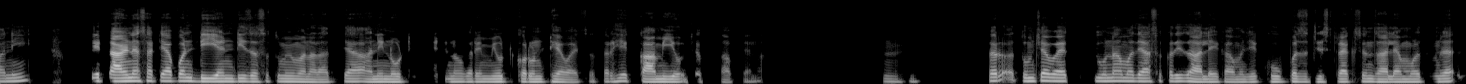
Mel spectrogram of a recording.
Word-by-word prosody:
आणि 150 +5 -2 0.7
ते 160 - +3
टाळण्यासाठी 155 +1 +6
आपण 155 -1 +2
डी-एन-डी 140 -1 +3
जसं 135 +1 -2
तुम्ही 135 -1 0
म्हणालात 115 -3 -1
त्या 135 -1 0
आणि 125 +1 +1
नोटिफिकेशन 125 +1 -4
वगैरे 130 0 -3
म्युट 130 -1 -1
करून 125 -1 0
ठेवायचं, 120 0 -3
तर 130 - -5
हे 150 +3 -2
कामी 125 -1 +4
येऊ 125 0 +1
शकतं 110 - -15
आपल्याला. 125 +7 -16 1.2
हं, 130 -1 -10
हं. 130 - -13 0.7
तर 165 0 +3
अ, - - -5
तुमच्या 155 +3 +2
वैयक्तीक 155 -2 0
जीवनामध्ये 155 -1 +1
असं 145 +2 -3
कधी 145 0 0
झालंय 125 -3 +1
का 120 -1 -4
म्हणजे 120 +1 -3
खूपच 125 0 -2
डिस्ट्रॅक्शन 125 +2 -3
झाल्यामुळे 125 0 +1
तुमच्या 130 +3 -2
130 Hz, 150 wpm, -24 LUFS, 125-150 Hz, 1.2 s, टाळण्यासाठी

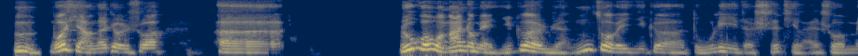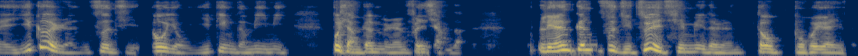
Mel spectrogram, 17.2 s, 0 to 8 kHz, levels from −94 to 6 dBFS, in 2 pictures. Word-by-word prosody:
嗯， 175 -11 +1
我 185 +9 +7
想 180 - -2
呢， 150 +1 -6
就 155 -2 -3
是 145 - -8
说， 155 +4 -5 0.5
呃 130 -3 -5 1.3
如 230 - +6
果 245 -3 +8
我 220 -5 +5
们 170 +3 0
按 205 - +1
照 185 -3 -1
每 140 -6 -6
一 115 +3 -15
个 180 +3 +3
人 125 - -6
作 215 -4 +1
为 145 -2 -6
一 135 -1 -18
个 125 -3 -10
独 115 +4 -16
立 155 -4 -9
的 120 -2 -17
实 140 +7 -12
体 130 -6 -17
来 105 +3 -19
说， 125 +1 -12
每 120 0 -17
一 125 - -5
个 345 +4 +3
人 115 -4 -1
自 155 +5 -4
己 120 -5 -14
都 180 0 +4
有 115 -9 -10
一 120 +3 -17
定 150 -3 -10
的 125 - -15
秘 130 +1 -14
密， 125 -3 -18 0.4
不 220 - +7
想 125 - -1
跟 140 +2 -5
别 125 -2 -15
人 120 +1 -12
分 135 +4 -7
享 - - -11
的， 310 - -22 0.7
连 180 +6 +7
跟 230 +3 +7
自 210 0 0
己 130 -1 -6
最 230 - +7
亲 150 +3 -5
密 145 -2 -8
的 130 -1 -6
人 115 0 -12
都 135 -4 +1
不 120 -2 -4
会 130 +3 -1
愿 120 -3 -3
意 110 - -13
135 Hz, 225 characters per minute, -21 LUFS, 120-175 Hz, 1.3 s, 果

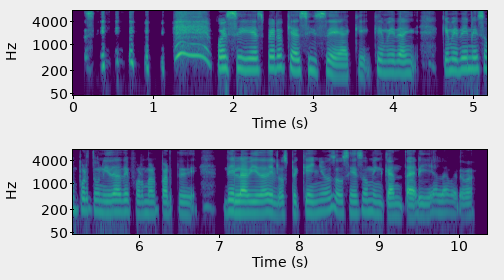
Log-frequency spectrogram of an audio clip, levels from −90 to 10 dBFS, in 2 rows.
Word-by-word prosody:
Sí. 265 +4 0 1.3
Pues 235 0 +5
sí, 220 -1 +8
espero 235 +3 +1
que 230 - 0
así 200 +1 +4
sea, 145 -7 +4
que 150 +2 -10
que 195 -2 -6
mi 180 0 -3
dain 175 0 -1 0.3
que 195 - -1
me 205 -1 0
den 220 +1 -2
esa 230 +1 +3
oportunidad 180 -4 -5
de 180 0 -6
formar 160 0 -9
parte 160 -2 -7
de 150 - -12 0.3
de 185 0 -2
la 165 0 +4
vida 165 0 0
de 170 -2 0
los 150 +1 -4
pequeños, 170 +4 -6
o 170 -1 -5
sea, 165 0 -1
eso 175 +2 -4
me 175 - -9
encantaría, 145 +1 -3
la 170 0 -9
verdad. 145 -3 -12
175 Hz, 190 wpm, -27 LUFS, 160-200 Hz, 1.3 s, sí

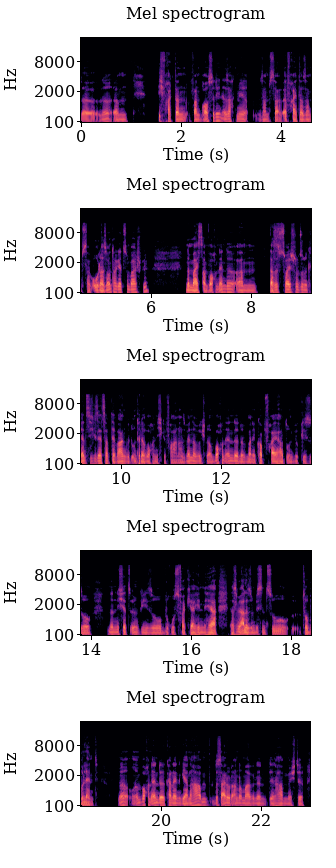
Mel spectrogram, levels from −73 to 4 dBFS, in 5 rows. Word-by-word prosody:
ne? 100 +2 -1
Ähm, 85 0 -2 0.6
ich - - 0
frag 95 +1 -2
dann: 95 -3 +3
„Wann 85 0 +2
brauchst 90 +9 +2
du - - 0
den?“ 135 -1 0
Er - - 0
sagt 100 0 -2
mir 95 -3 -1 0.2
„Samstag, 85 +3 -2
äh, - - +4
Freitag, 90 0 +1
Samstag 90 0 -2
oder 95 -3 +4
Sonntag“ 115 +5 +1
jetzt 110 -1 +2
zum 110 - -4
Beispiel, 115 +9 0 0.7
ne, 95 - +5
meist 95 +1 +6
am 80 - +1
Wochenende. 115 +6 +1
Ähm, 90 -1 -1 0.2
das - - +5
ist 110 +2 0
zwar 110 - +5
jetzt 105 - +1
schon 110 -2 -2
so 105 - -1
'ne 100 - 0
Grenze, 100 +4 +1
die - - -6
ich - - -7
gesetzt 100 +1 +1
hab, 100 - +1
der 80 - 0
Wagen 90 +2 +4
wird 90 - -5
unter 95 +3 -2
der 85 -2 +3
Woche 90 0 -3
nicht 85 - -5
gefahren. 75 0 -6
Also 80 +1 -6
wenn 95 - +1
dann 95 -2 0
wirklich 95 0 -4
nur 80 - 0
am 85 - -8
Wochenende, 105 -4 +1
damit 85 -1 -2
man - - 0
den - - -4
Kopf - - 0
frei 90 0 +4
hat 85 -2 -1
und 85 - -6
wirklich 90 -2 -7
so, 85 -1 -1 0.3
ne 95 0 -1
nicht 95 +1 -2
jetzt 90 -2 +1
irgendwie 90 -1 -3
so 85 0 -1
Berufsverkehr 85 -1 -1
hin, 90 +1 0
her 90 -2 +6 0.3
das 80 - -1
ist - - -2
mir 105 - +5
alle 90 - +7
so 85 - -2
'n - - -4
bisschen 85 -1 -4
zu 75 -2 -2 0.3
turbulent, 80 -3 0 0.4
ne? - - +1
Und - - -6
am 105 +3 -4
Wochenende 105 -3 +3
kann 105 -1 0
er 95 - +4
den 95 - -6
gerne 90 0 +2
haben, 115 0 0
das 100 - -2
ein 105 - +5
oder 100 - +1
andere 95 0 -2
Mal, 95 -1 +2
wenn 90 - -5
er 90 -1 -1
den 90 +2 -5
haben 90 -1 -1
möchte. 85 0 -3
90 Hz, 255 wpm, -24 LUFS, 85-100 Hz, 0.7 s, alle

